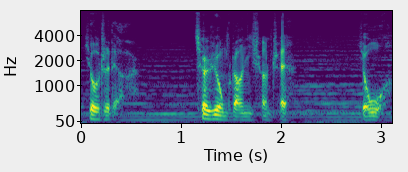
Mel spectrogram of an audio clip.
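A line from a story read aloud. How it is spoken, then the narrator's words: Low voice. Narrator (Chinese): 肖冰 低声说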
